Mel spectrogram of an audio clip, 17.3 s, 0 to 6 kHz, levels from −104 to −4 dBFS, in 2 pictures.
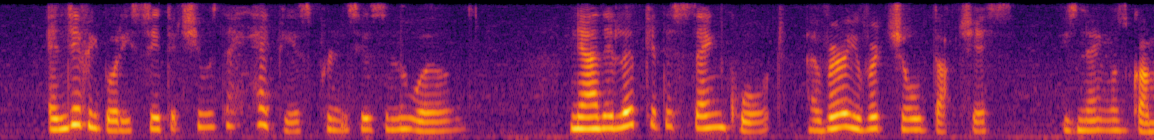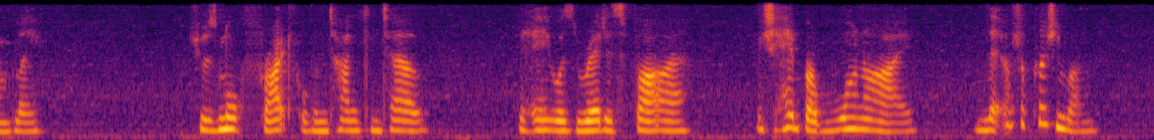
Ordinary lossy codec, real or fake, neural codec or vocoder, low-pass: AAC, 48 kbps; fake; codec, 24 kHz, 0.9 kbps, WavTokenizer, medium speech release version 1; 5.4 kHz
